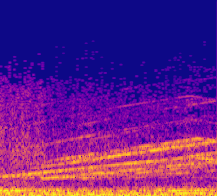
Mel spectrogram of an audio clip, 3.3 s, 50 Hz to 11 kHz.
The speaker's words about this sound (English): Those are air raid sirens triggered in Tel Aviv on Friday, just after midnight Tel Aviv time, 2140 UTC.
